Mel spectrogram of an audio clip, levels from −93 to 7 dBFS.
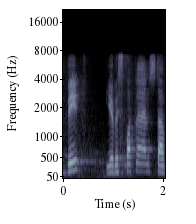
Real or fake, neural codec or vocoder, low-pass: fake; codec, 16 kHz, 0.5 kbps, X-Codec, HuBERT features, trained on balanced general audio; 7.2 kHz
